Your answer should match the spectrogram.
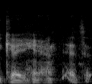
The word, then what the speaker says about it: Kahn: want to mess with Harvey Kahan that's that's how we pronounce their name back there so I I guess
